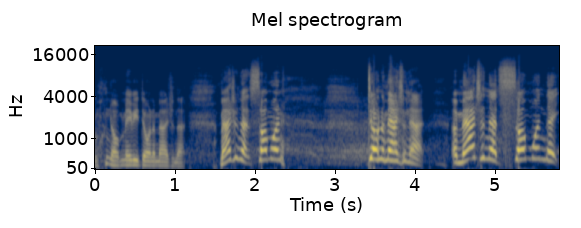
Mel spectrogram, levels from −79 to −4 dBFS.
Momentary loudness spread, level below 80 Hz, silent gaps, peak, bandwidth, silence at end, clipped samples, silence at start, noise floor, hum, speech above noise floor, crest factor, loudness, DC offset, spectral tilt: 20 LU; -64 dBFS; none; -6 dBFS; 14.5 kHz; 0 s; under 0.1%; 0 s; -45 dBFS; none; 23 dB; 18 dB; -22 LUFS; under 0.1%; -3 dB/octave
